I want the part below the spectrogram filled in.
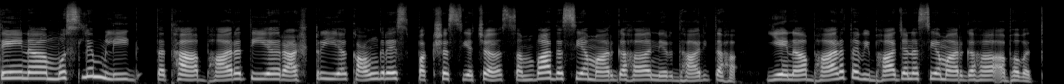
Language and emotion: Sanskrit, neutral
